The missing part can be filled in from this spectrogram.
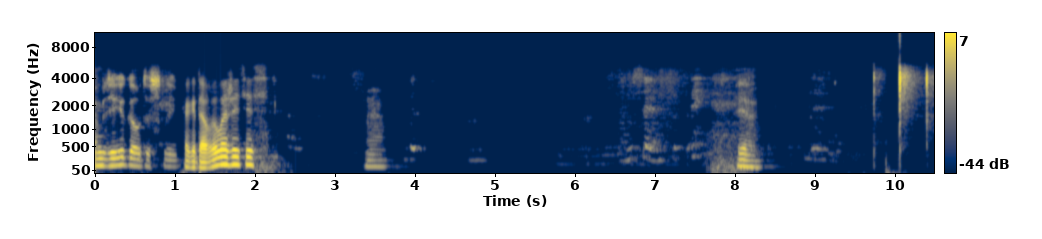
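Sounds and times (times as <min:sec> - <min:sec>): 
speech: 0:00.0 - 0:02.4, 0:03.4 - 0:03.7, 0:08.0 - 0:08.4
faint murmur of voice: 0:02.1 - 0:09.7
sharp slaps: 0:09.8 - 0:10.4.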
